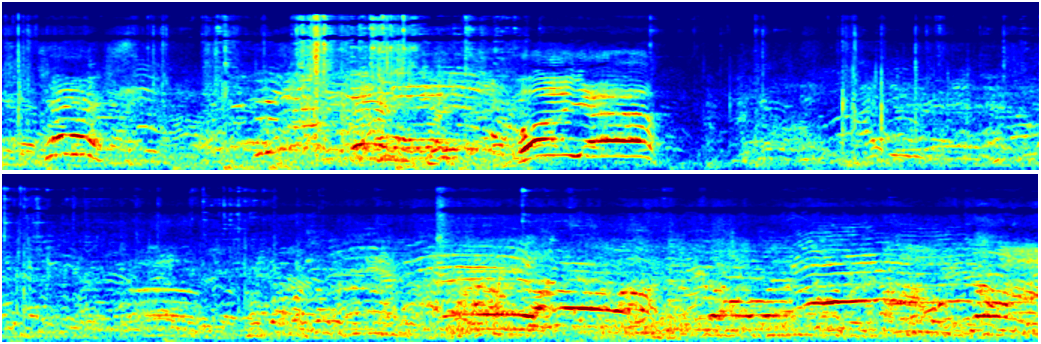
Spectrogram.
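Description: A crowd of men and women shout and cheer loudly in an echoing room.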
